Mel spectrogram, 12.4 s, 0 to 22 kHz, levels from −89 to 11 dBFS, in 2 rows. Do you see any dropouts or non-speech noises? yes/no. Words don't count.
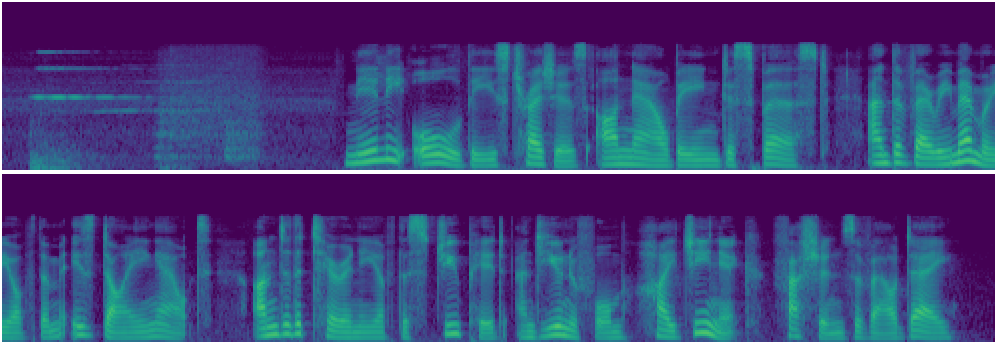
yes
